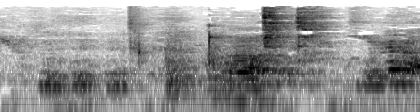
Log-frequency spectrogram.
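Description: A metal spoon clinking and scraping against a small plate as food is scooped up: a couple of light clinks, then a brief scrape about halfway through.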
